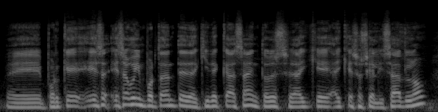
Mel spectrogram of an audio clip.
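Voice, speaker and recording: A man with a Mexican Spanish accent co-hosting a radio talk show in a studio, bantering and quick to agree. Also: a little high, fairly bright tone. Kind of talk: casual radio chat.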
